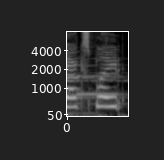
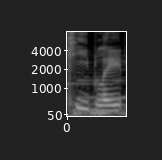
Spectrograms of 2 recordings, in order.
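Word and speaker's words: χ-blade: out of mankind's reach the axe blade is correctly pronounced Keyblade however I will continue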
